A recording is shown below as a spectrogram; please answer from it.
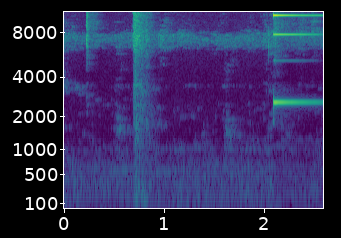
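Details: Eureka automatic washing machine after a no-power fault was repaired; a few faint clicks, then one clear high beep that fades as it powers on normally; normal power-on beep.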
